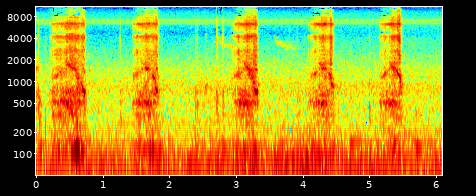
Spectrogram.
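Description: A hand file drawn across a brass key blank clamped in a small vise: five short strokes about a second apart. It is filing down the fifth cut position, where the lock's pin left a mark during key impressioning.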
